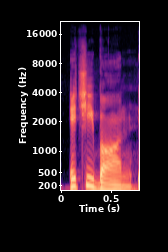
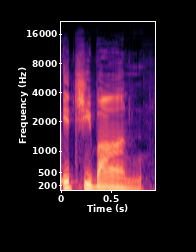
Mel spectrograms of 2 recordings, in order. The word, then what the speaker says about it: Ichiban: Ichiban. – Ichiban? – Ichiban.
